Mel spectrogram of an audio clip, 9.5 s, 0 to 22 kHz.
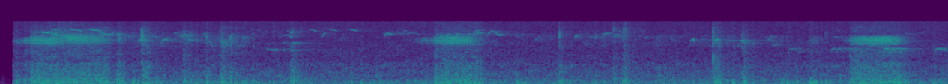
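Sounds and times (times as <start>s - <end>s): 
cicadas: 0.2s - 9.4s.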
